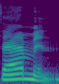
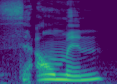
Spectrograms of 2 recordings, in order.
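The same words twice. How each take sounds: First: The L in the word is silent. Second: The L in the word is sounded. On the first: The speaker calls it right. "It's salmon" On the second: The speaker calls it wrong. "But you don't say salmon"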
